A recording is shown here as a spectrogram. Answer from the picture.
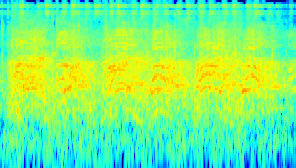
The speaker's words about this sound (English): The crowds chanted shame in a rare public challenge of Zelensky's leadership.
